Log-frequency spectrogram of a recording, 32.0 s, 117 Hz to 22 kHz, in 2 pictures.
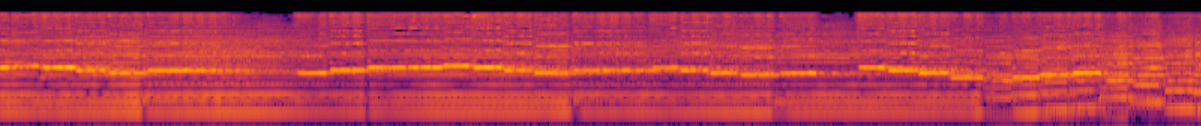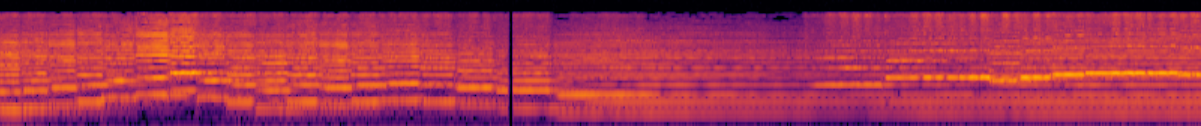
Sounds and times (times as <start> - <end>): Cello: 0.0 - 32.0.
